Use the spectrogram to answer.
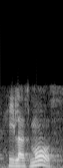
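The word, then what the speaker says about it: ἱλασμός: Hilasmos, acento en la O.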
